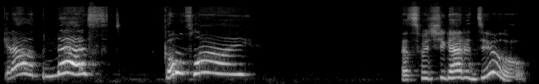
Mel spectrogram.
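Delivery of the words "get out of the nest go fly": much higher, louder mommy bird pushing her chicks out; cartoon mother bird calling her chicks out to fly. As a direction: squawk it like a mother bird shooing babies from the nest. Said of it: "uh, mommy bird going".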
